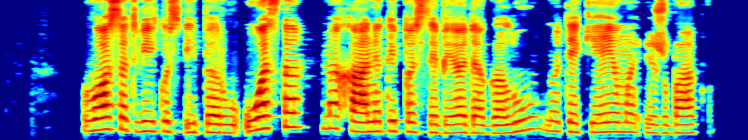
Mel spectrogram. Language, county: Lithuanian, Alytus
